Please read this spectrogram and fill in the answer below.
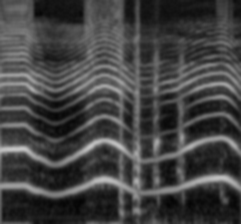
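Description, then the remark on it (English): A voice mimics off-key operatic singing, holding one high, wobbly note for a couple of seconds with a slow waver and a few brief breaks, fairly loud. “We'd all be in our apartments behind closed doors, and we would start to hear her running scales or singing arias.”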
